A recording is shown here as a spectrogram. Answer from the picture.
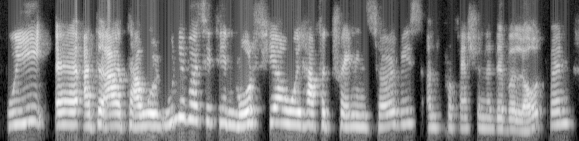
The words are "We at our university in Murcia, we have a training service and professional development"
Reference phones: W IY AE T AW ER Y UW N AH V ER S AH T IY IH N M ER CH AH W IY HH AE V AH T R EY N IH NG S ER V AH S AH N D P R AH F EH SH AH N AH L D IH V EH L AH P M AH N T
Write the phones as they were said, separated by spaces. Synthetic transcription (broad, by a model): W IY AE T AW ER Y UW N AH V ER S AH T IY IH N M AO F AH W IY HH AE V AH T R EY N IH NG S ER V AH S AH N D P R AH F EH SH AH N AH L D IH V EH L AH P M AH N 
